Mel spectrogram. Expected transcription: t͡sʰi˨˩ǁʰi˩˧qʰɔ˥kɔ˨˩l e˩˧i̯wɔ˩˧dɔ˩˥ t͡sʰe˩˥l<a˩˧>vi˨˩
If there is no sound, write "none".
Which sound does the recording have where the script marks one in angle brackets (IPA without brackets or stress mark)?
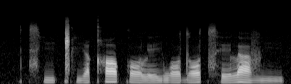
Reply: a˩˧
